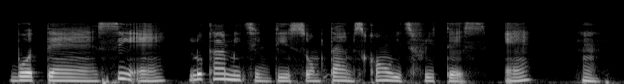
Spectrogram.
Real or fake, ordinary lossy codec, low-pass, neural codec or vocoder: real; Opus, 64 kbps; 7.2 kHz; none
